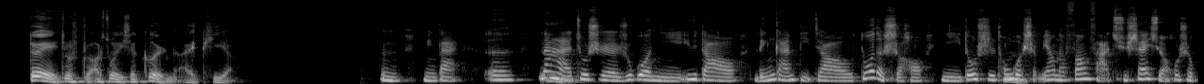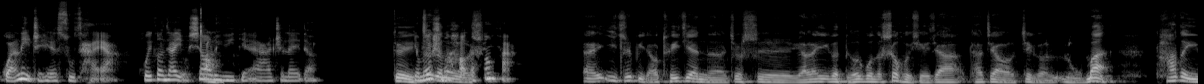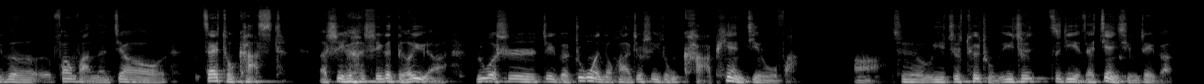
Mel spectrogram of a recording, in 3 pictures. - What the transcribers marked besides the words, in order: other background noise; in German: "Zettelkasten"; laughing while speaking: "是一个"
- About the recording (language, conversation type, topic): Chinese, podcast, 你平时如何收集素材和灵感？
